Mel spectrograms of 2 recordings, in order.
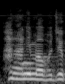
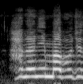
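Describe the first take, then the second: First: Said in the usual way. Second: 하나님 much higher and louder, pleading; hammed-up desperate prayer; mock fervent cry. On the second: Preacher mimicking a zealous prayer, loud mock cry. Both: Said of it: "이렇게 기도 못 합니다".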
